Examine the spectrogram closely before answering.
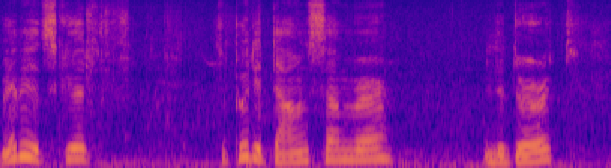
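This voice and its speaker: With an Austrian accent, the speaker talks at a fairly slow pace using lively intonation. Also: man. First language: German (Austrian dialect). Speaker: bushcraft vlogger. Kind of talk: casual outdoor vlog while crafting. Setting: outdoors by a river. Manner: halting, non-native phrasing.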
